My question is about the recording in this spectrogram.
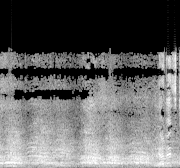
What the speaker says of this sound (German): Das Publikum schreit Barca auf Madrid abwechselnd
